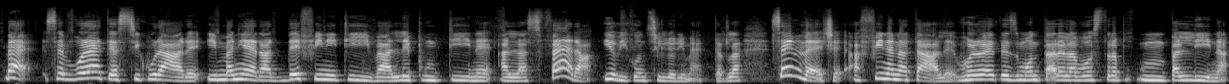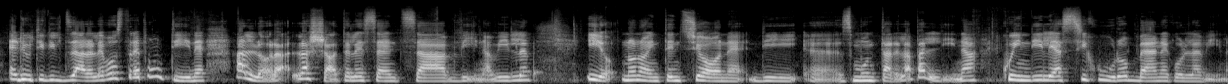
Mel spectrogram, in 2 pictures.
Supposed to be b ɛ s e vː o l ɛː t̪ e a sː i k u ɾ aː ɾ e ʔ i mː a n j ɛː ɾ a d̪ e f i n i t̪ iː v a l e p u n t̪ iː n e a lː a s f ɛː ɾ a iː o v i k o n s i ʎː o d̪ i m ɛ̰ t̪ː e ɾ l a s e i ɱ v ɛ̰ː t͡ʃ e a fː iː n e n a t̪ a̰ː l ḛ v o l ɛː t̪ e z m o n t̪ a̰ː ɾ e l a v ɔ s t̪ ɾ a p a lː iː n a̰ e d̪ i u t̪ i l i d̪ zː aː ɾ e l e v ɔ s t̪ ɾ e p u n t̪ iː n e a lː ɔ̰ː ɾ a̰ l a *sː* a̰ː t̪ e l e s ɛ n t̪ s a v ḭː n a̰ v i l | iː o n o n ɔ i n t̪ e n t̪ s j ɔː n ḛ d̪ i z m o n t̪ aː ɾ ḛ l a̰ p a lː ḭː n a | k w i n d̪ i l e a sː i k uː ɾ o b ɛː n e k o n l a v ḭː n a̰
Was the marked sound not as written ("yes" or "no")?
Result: yes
